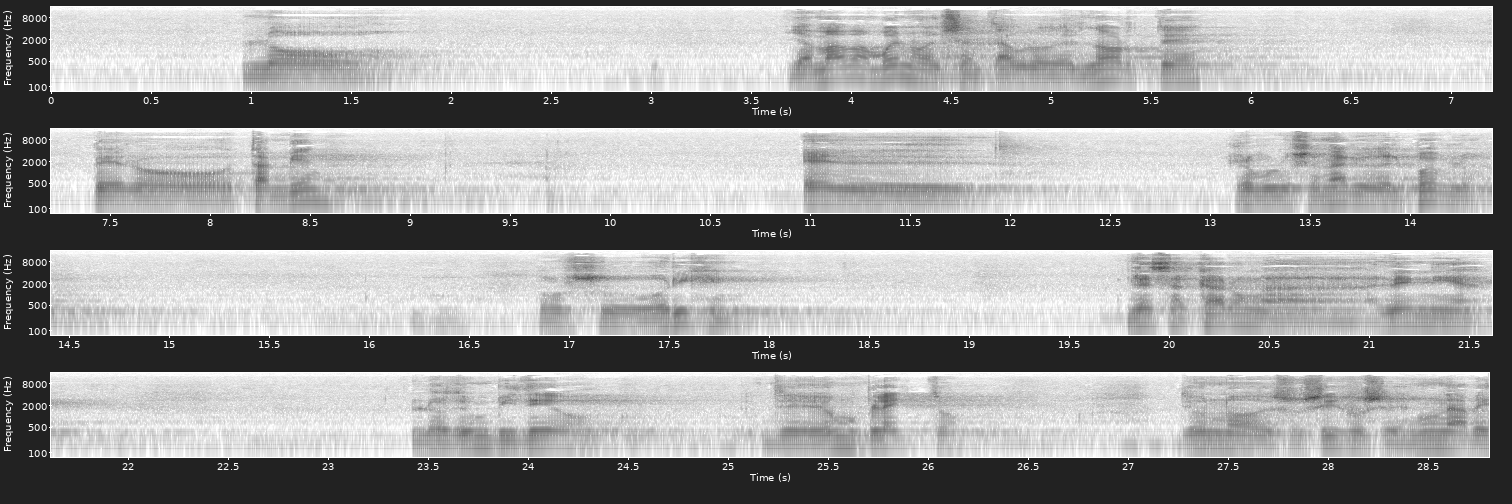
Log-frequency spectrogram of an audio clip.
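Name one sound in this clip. An elderly man speaks calmly into a microphone, in short phrases with pauses, in a large echoing room.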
